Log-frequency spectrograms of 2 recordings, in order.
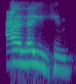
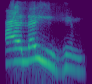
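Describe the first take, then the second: The two takes are said the same way.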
